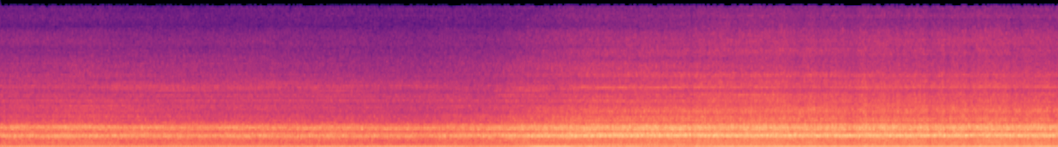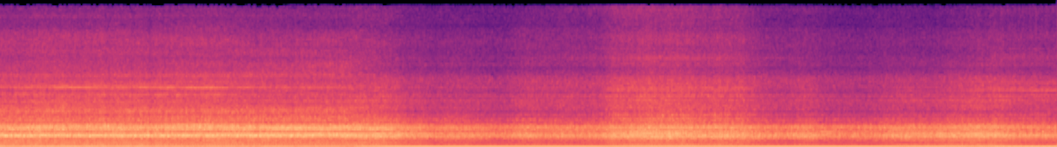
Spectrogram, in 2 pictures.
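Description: Light aircraft engine and propeller running steadily. About seven seconds in, the engine note rises and grows louder, then holds, with a small shift in pitch near the end.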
